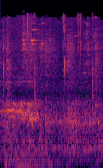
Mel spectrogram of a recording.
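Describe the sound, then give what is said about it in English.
A horse whinnies in a video game, a brief neigh over a dense, steady bed of game noise, with no talk. “Someone's shooting at my horse.”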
